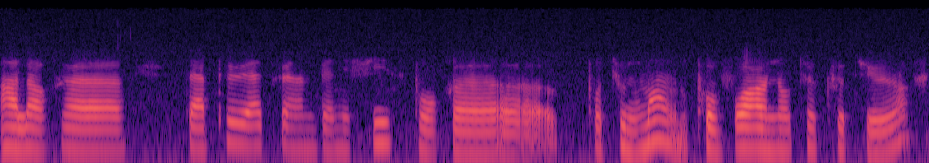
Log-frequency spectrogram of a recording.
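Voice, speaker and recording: Very slowly and with fairly even intonation, a woman with a fairly low pitch speaks in an English accent. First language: English (speaking French). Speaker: borough mayor. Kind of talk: political interview.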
